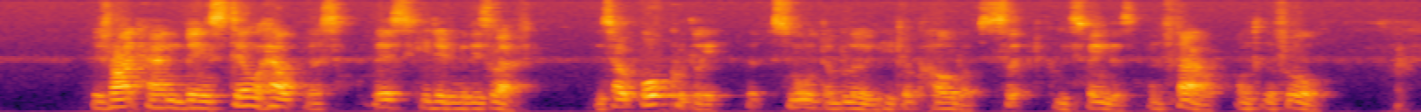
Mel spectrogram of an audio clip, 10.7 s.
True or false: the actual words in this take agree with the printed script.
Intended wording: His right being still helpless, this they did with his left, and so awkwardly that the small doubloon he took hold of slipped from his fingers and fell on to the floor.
false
